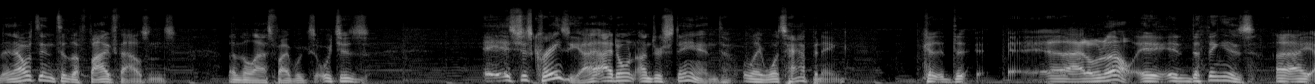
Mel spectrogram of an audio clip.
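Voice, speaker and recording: A man hosting a podcast in a casual, confessional monologue, halting and self-deprecating, with casual swearing. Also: fairly low pitch, darkish tone, dry recording, studio quality. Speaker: podcast host. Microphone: close podcast microphone.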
